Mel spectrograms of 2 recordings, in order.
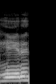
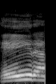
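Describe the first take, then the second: First: The word begins with an audible h sound. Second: The word begins directly with a vowel sound. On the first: The speaker calls it wrong. "హెయిర్ అని చెప్పి చెప్పం" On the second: The speaker calls it right. "An ఎయిర్ అంటాం"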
